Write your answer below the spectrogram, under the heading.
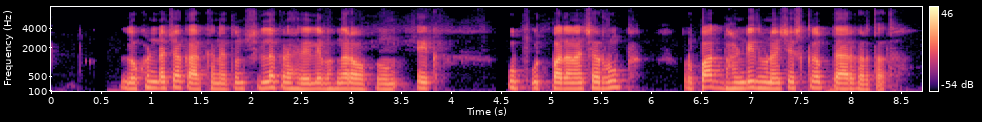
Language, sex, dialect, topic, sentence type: Marathi, male, Standard Marathi, agriculture, statement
